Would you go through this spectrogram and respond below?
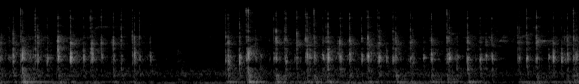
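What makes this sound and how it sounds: Both hands type rapidly with their fingertips on the plastic keycaps of a white plastic backlit RGB mechanical computer keyboard, which sits on a desk with a padded wrist rest. Dense, bright clicking taps with a peak near 1.3 kHz fill the clip, pausing briefly in the middle before the fast typing resumes.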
